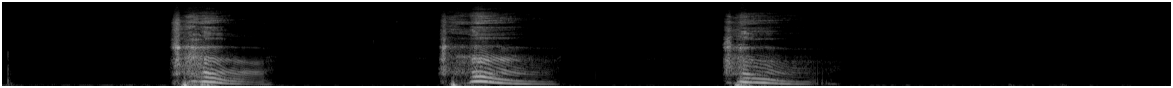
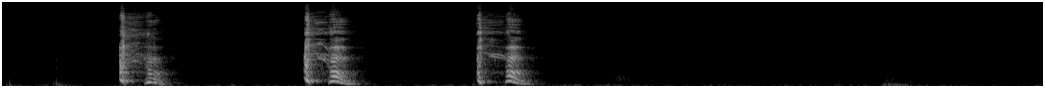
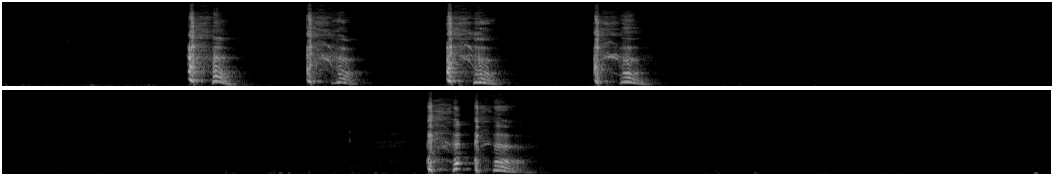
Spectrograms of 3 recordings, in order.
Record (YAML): exhalation_length: 11.7 s
exhalation_amplitude: 9950
exhalation_signal_mean_std_ratio: 0.34
three_cough_length: 10.4 s
three_cough_amplitude: 14378
three_cough_signal_mean_std_ratio: 0.26
cough_length: 21.0 s
cough_amplitude: 14932
cough_signal_mean_std_ratio: 0.23
survey_phase: alpha (2021-03-01 to 2021-08-12)
age: 65+
gender: Male
wearing_mask: 'No'
symptom_none: true
smoker_status: Never smoked
respiratory_condition_asthma: false
respiratory_condition_other: false
recruitment_source: REACT
submission_delay: 1 day
covid_test_result: Negative
covid_test_method: RT-qPCR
